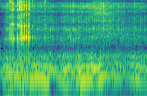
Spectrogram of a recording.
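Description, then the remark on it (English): A voice imitates loud, deep snoring: one long, rough, rumbling low snort held for over a second, with a brief breathy hiss at the start and no other sounds. “And I'm like, you're snoring. It's so, so loud.”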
